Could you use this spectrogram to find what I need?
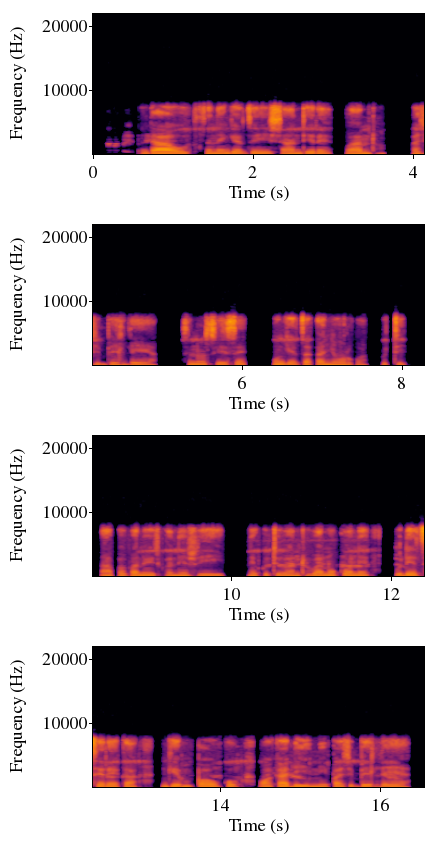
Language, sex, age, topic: Ndau, female, 18-24, health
